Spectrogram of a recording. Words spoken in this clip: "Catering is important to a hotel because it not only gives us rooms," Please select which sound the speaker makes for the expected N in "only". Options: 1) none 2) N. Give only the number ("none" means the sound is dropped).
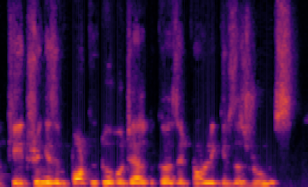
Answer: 1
